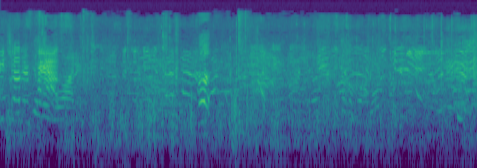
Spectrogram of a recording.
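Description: Children and adults shout and call out at a distance outdoors.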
